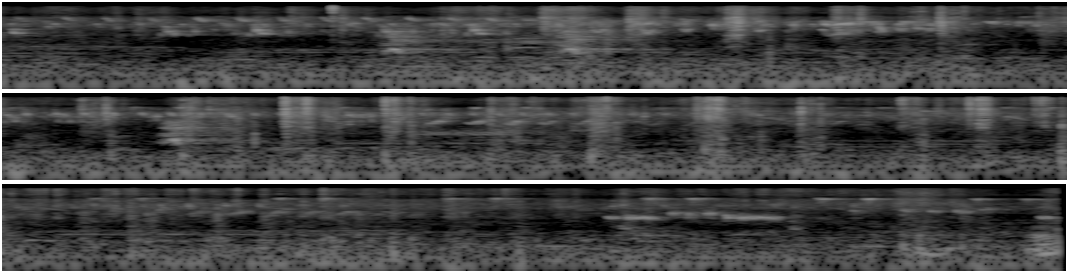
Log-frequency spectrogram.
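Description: Faint bird chirping in the background, with scattered light clicks and rustles.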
